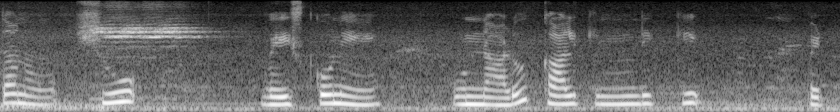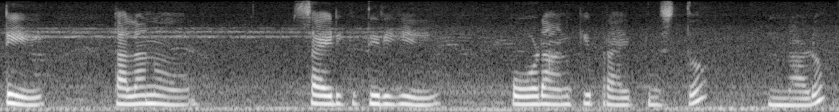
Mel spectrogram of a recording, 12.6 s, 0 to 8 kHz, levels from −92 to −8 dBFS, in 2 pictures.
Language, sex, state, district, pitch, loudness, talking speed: Telugu, female, Telangana, Mahabubabad, 205 Hz, -18 LUFS, 65 wpm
